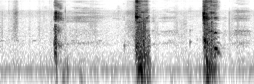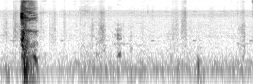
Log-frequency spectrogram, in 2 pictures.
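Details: Four sharp, harsh cough bursts within about three seconds, then quiet room noise; an ordinary acute cough.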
